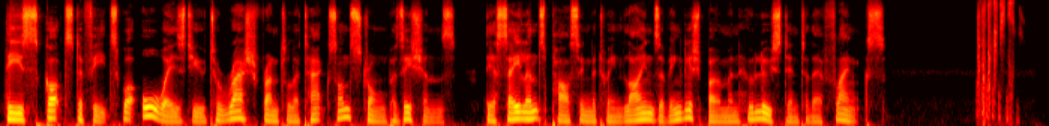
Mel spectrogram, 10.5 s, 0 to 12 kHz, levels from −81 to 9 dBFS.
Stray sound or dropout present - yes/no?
yes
